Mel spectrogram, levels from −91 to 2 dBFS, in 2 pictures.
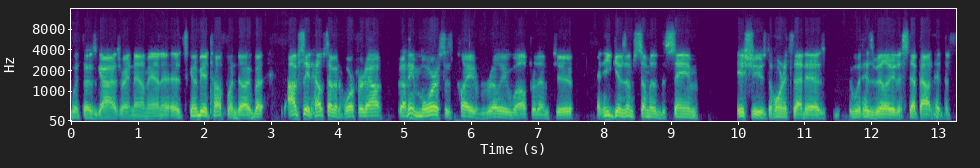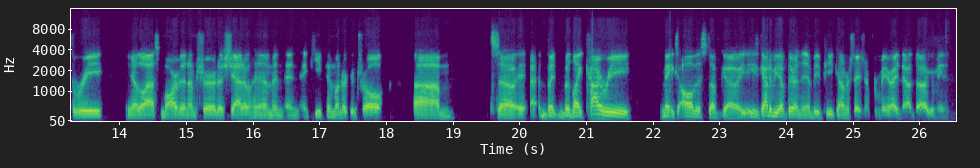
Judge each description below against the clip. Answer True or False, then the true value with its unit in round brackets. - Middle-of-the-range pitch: False (85 Hz)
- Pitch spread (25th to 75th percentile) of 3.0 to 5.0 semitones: False (2.6 semitones)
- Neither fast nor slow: False (230 wpm)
